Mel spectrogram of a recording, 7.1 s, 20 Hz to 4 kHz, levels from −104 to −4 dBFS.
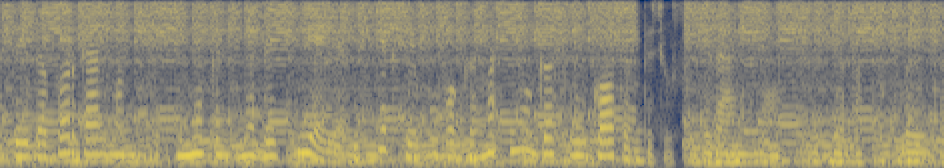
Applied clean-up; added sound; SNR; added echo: none; Guitar; 1 dB; none.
